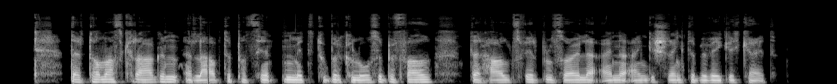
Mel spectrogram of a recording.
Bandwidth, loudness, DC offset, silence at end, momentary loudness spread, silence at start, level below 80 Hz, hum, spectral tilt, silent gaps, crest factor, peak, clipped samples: 11.5 kHz; -15 LUFS; under 0.1%; 0.65 s; 7 LU; 0.35 s; -42 dBFS; none; -6.5 dB/octave; 0.63-0.70 s; 14 dB; 0 dBFS; under 0.1%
